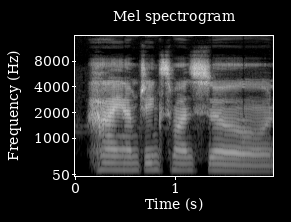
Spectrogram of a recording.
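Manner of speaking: bad Midwest accent, slow and high-pitched. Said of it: "I kind of went Midwest".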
